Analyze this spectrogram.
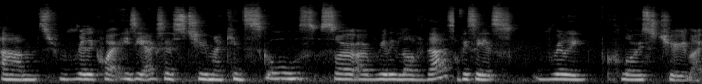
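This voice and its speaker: Over noticeable background noise, a woman with a fairly high pitch speaks at a moderate pace in a flat, monotone delivery. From Australia, Brisbane, Queensland. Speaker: lifestyle vlogger. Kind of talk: casual Q&A vlog. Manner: casual, lots of fillers.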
